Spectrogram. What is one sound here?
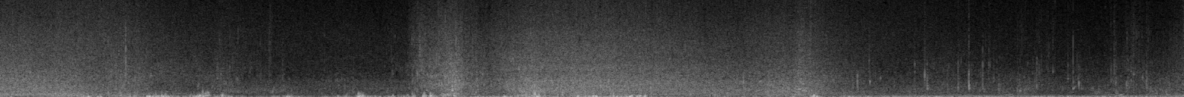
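Shallow water sloshes and splashes around legs wading through it.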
